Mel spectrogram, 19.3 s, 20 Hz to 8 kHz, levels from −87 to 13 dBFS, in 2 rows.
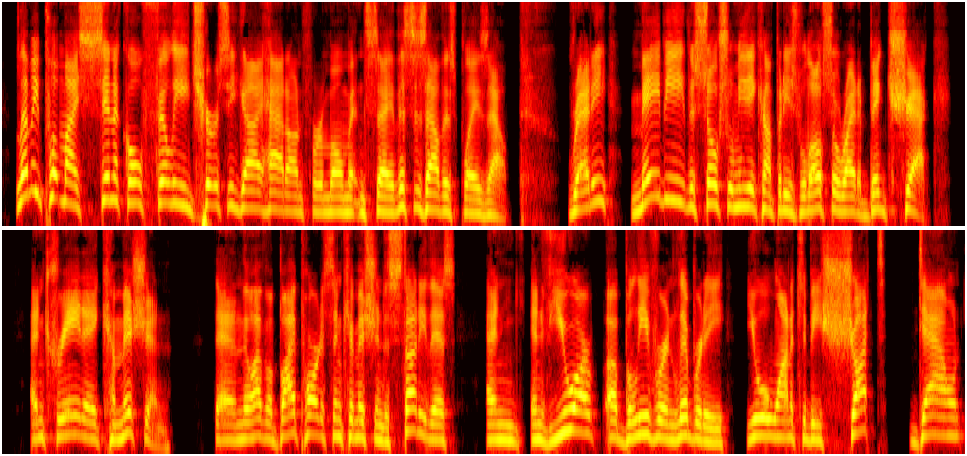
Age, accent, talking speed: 40-59, American, 195 wpm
